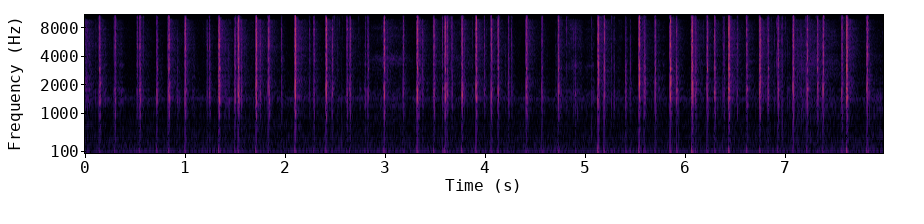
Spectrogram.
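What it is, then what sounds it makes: Plastic CD jewel case. A closed, hollow, small plastic CD jewel case is held close to the microphone in both hands and tapped with fingertips and nails. A quick, irregular run of sharp, dry clicks with almost no ring plays over a steady low hum for the full eight seconds.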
